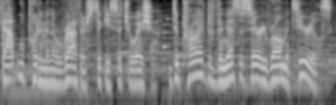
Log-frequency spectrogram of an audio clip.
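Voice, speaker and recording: A man voicing a well-spoken young gentleman schemer in a game. He is measured and formal, at a middling pitch, with music underneath. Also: lightly acted. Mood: composed, planning. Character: composed, well-spoken young male strategist of a merchant guild. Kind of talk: video game voice acting.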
